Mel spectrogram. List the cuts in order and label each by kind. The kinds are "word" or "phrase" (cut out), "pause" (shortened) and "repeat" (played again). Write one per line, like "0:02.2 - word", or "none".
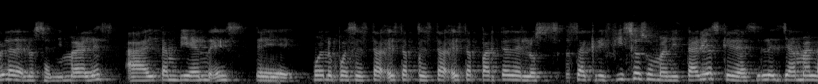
0:01.2 - pause
0:03.1 - pause
0:04.2 - repeat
